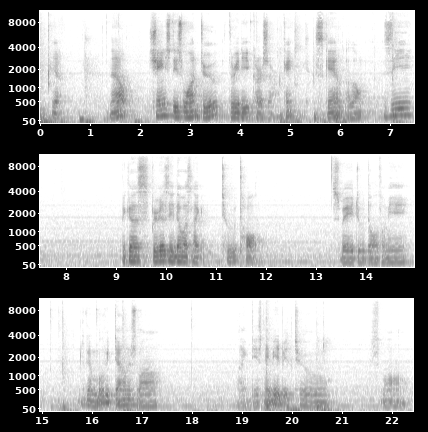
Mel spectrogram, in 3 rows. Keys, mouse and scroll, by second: 1.3 middle click, 2.5 click, 2.8-4.2 middle drag, 5.3 s, 15.9-17.5 drag, 17.5-19.3 shift+middle drag, 19.7 s.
